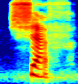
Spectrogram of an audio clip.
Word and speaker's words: chef: in the initial position chef charade chiffon what do you hear in the initial position i hear the shh which makes me think it's sh but it's actually not in this in these words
